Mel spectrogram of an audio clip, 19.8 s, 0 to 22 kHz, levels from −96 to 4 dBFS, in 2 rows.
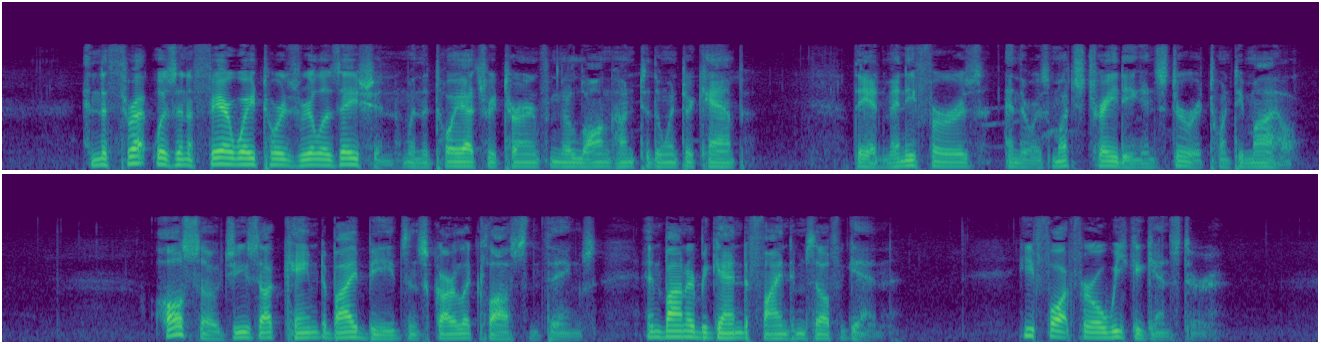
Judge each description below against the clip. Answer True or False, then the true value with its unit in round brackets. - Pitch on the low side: True (105 Hz)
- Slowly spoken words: False (190 wpm)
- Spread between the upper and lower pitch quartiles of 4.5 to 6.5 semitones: True (4.9 semitones)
